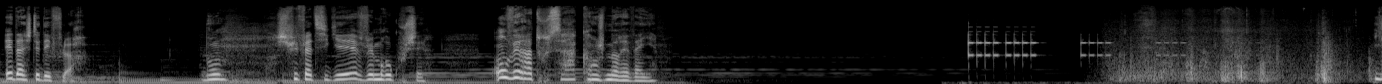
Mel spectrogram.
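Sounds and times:
speech: 0:00.0 - 0:01.0, 0:02.0 - 0:06.7
alarm clock beeping: 0:09.7 - 0:12.7
rustling: 0:10.8 - 0:13.8.

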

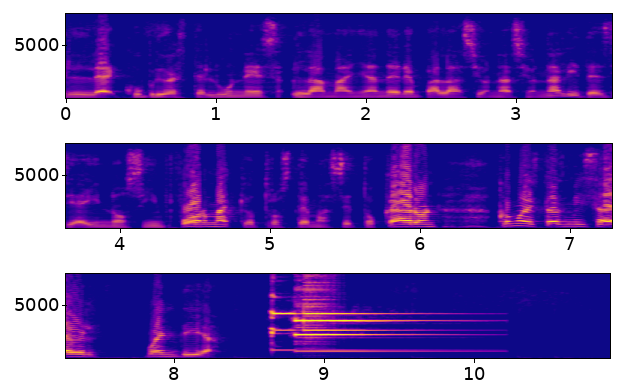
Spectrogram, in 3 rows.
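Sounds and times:
speech: 0:00.0 - 0:09.0
studio signal two-tone chime: 0:08.7 - 0:10.3.

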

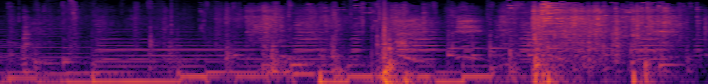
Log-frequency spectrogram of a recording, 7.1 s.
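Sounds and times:
low music: 0:00.0 - 0:07.0
furniture smashing: 0:03.8 - 0:04.4, 0:05.2 - 0:07.0
glass breaking: 0:05.3 - 0:07.0.

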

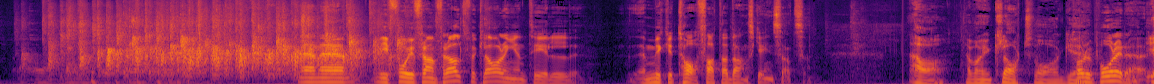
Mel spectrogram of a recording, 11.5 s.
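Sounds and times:
audience applause: 0:00.0 - 0:04.2
speech: 0:03.0 - 0:08.2, 0:09.1 - 0:11.5.

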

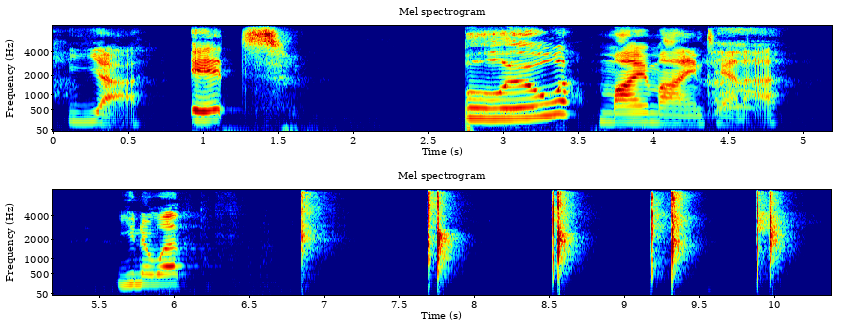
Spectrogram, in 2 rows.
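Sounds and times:
speech: 0:00.1 - 0:01.7, 0:02.8 - 0:04.9, 0:05.6 - 0:06.2
hands clapping: 0:06.8 - 0:10.3.

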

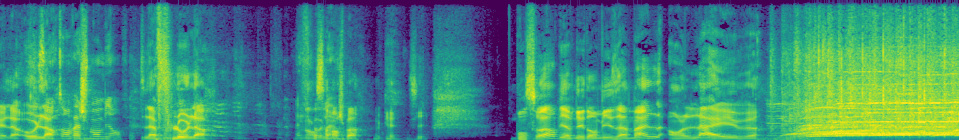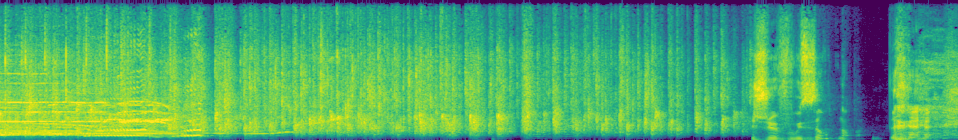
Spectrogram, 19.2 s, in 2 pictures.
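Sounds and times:
speech: 0:00.0 - 0:02.2, 0:02.9 - 0:08.4, 0:17.1 - 0:19.1
laughter: 0:02.0 - 0:04.3, 0:18.5 - 0:19.1
live show audience cheering with high-pitched shouts: 0:07.6 - 0:16.0
live show audience clapping: 0:07.6 - 0:17.6.

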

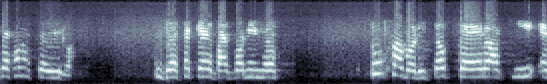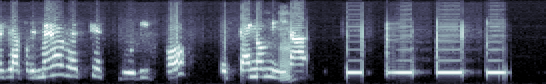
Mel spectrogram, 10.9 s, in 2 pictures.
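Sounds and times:
speech: 0:00.0 - 0:00.8, 0:01.6 - 0:02.9, 0:03.7 - 0:08.6
telephone tones as phone call drops: 0:08.9 - 0:10.6.

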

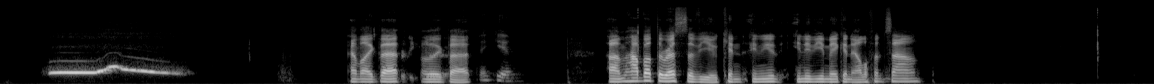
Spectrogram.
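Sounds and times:
person imitating a mourning dove coo: 0:00.5 - 0:01.9
speech: 0:03.5 - 0:05.2, 0:06.1 - 0:09.3.

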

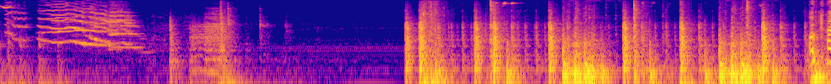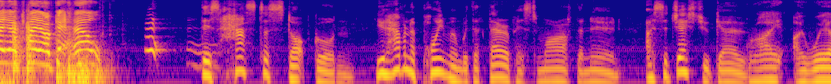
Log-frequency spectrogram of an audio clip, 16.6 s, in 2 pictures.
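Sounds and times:
cupboard door being opened slowly: 0:00.0 - 0:02.8, 0:04.1 - 0:09.5
speech: 0:10.3 - 0:16.6.

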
